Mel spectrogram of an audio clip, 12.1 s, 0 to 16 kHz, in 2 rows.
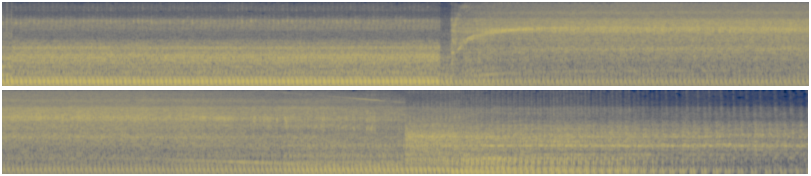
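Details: Homelite LR4300 generator with a Robin Subaru EY28 engine, after a carburetor rebuild, started after replacing a non-starting NGK BPR6HS plug with a Champion RL82YC; it catches and settles into a steady buzzing run with a faint whine: normal running.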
